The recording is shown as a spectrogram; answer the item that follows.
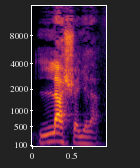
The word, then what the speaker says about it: lasciagliela: It's pronounced lasciagliela.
